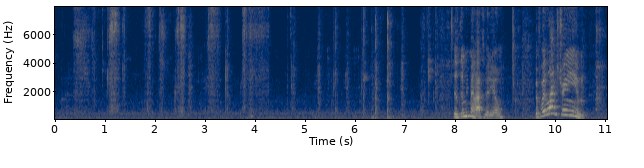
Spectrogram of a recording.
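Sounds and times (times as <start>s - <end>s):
crunchy chewing: 0.4s - 7.9s.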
